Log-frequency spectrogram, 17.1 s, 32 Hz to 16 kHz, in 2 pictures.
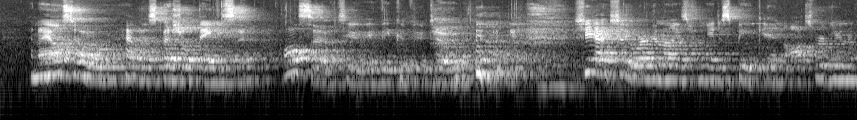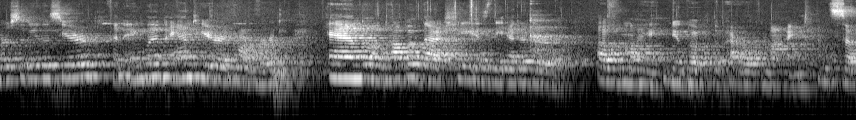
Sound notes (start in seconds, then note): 4.4 chuckles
